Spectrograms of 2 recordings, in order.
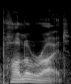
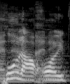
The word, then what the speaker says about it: Polaroid: Das ist schön, wie du es Englisch aussprichst. Polaroid.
